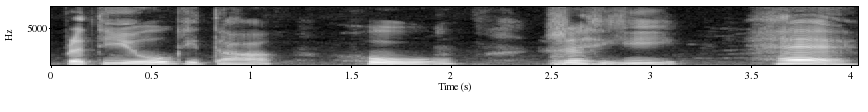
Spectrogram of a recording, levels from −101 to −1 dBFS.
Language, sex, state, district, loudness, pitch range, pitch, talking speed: Hindi, female, Chhattisgarh, Raipur, -16 LUFS, 165-220 Hz, 190 Hz, 60 wpm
